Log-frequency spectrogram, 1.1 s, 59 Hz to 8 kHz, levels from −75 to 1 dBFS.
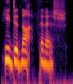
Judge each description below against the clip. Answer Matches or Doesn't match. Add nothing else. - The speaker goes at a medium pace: Doesn't match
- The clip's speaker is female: Matches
